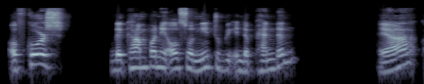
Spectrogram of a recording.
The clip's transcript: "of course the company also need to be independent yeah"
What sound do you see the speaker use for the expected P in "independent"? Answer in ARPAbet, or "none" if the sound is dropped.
P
